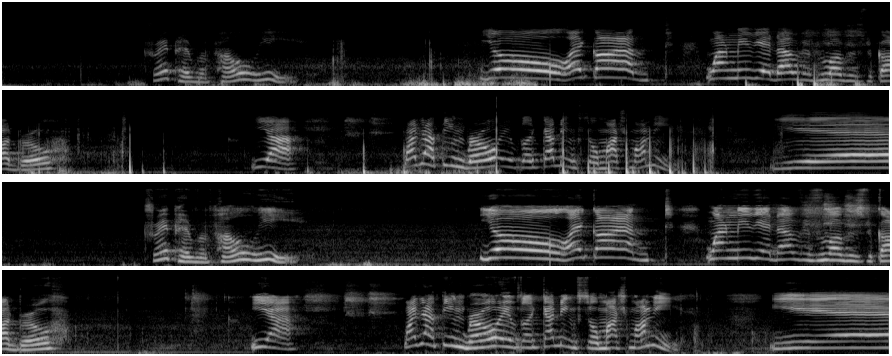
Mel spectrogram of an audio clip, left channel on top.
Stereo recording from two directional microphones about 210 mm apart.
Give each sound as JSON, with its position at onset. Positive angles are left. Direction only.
{"t": 1.4, "sound": "speech", "side_deg": -25}
{"t": 4.7, "sound": "a child's voice", "side_deg": -30}
{"t": 11.3, "sound": "a woman's voice", "side_deg": -15}
{"t": 12.9, "sound": "a woman's voice", "side_deg": -15}
{"t": 16.5, "sound": "a woman's voice", "side_deg": -10}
